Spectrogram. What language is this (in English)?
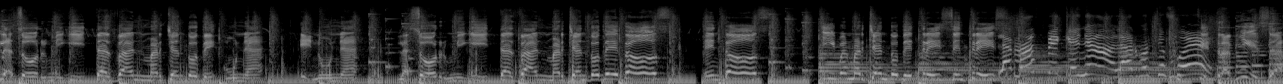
Spanish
